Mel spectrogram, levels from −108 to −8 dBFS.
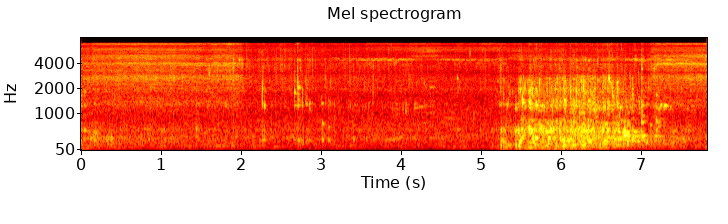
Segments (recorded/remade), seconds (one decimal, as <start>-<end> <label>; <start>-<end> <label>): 0.0-7.8 recorded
